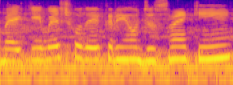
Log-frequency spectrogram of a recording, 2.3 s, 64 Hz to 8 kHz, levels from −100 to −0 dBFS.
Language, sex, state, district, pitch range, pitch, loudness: Hindi, female, Chhattisgarh, Raipur, 260-280 Hz, 275 Hz, -11 LUFS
